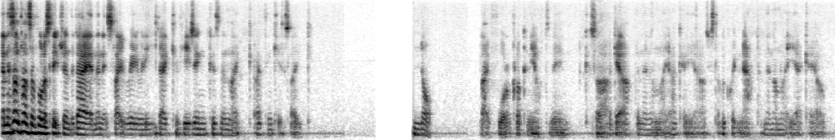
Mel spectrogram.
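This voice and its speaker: A man's voice: mid-range voice, fairly even intonation, quick pace, gravelly, a bit bright, a little hiss or hum. A man chatting casually in a blunt, rambling way over dull online call audio. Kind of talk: casual chat.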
